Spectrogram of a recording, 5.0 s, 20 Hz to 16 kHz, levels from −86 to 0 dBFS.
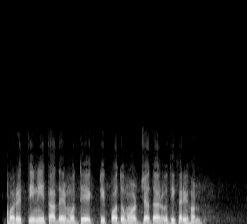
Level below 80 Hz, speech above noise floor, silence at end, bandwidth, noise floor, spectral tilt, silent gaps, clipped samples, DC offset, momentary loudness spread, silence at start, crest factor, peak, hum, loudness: -54 dBFS; 49 dB; 0.95 s; 4.5 kHz; -64 dBFS; -10 dB/octave; none; under 0.1%; under 0.1%; 4 LU; 0.15 s; 14 dB; -2 dBFS; none; -15 LUFS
